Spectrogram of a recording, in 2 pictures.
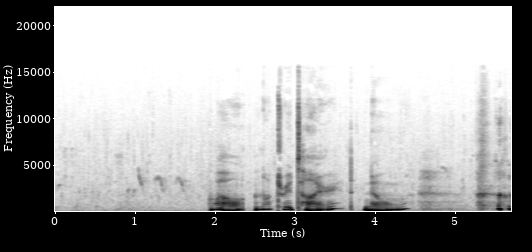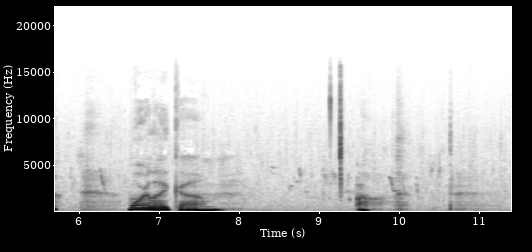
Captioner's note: chuckles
